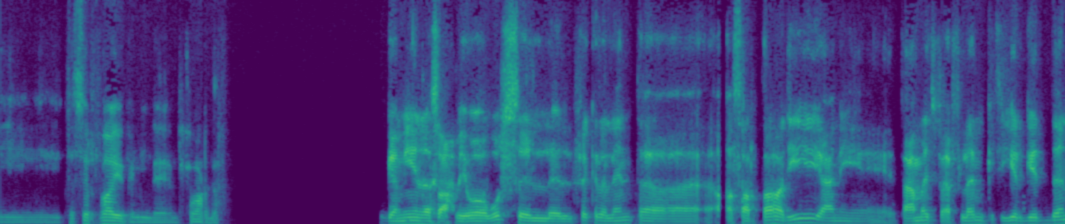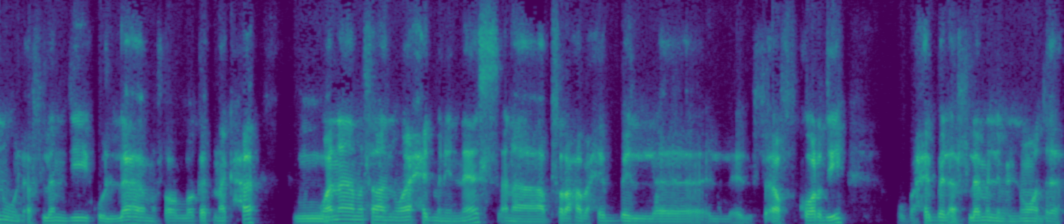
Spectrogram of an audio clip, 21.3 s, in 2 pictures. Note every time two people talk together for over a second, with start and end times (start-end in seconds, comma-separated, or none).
none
